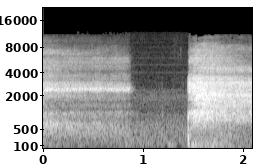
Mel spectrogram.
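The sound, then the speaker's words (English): A deep breath is drawn in slowly and steadily, then after about half a second of silence let out in a full, airy exhale, both loud and clear with no talk. “And with that, I wanted to take another deep breath with you today.”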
